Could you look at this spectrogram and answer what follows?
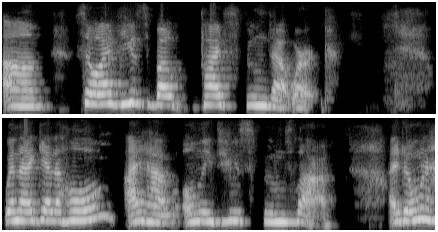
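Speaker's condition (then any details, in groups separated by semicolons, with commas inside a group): Cerebral palsy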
